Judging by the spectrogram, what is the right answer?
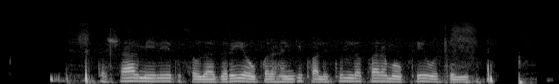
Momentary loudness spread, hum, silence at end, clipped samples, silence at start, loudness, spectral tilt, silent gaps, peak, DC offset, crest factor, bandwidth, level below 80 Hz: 9 LU; none; 0.35 s; under 0.1%; 0.5 s; -27 LUFS; -9.5 dB/octave; 5.02-5.18 s; -6 dBFS; under 0.1%; 22 dB; 7.6 kHz; -50 dBFS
